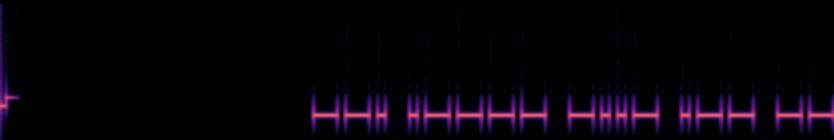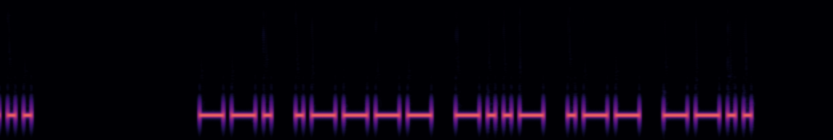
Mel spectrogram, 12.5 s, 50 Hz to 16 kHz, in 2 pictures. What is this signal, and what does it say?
Morse code, heard as a keyed tone, about 21 wpm, 700 Hz. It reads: G1XWZ G1XWZ
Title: DXCC-100 Call Signs - 5 Characters - Repeated 3x - 20wpm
